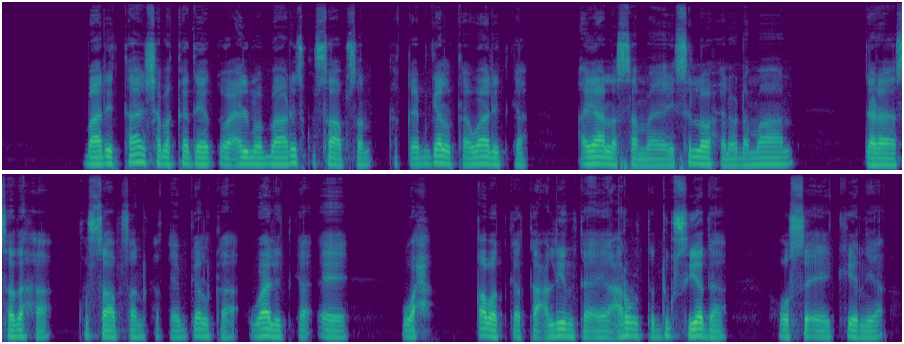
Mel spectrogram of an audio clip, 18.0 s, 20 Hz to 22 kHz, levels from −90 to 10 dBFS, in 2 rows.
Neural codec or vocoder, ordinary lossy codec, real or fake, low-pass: none; none; real; none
